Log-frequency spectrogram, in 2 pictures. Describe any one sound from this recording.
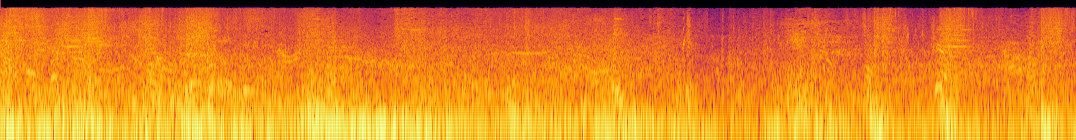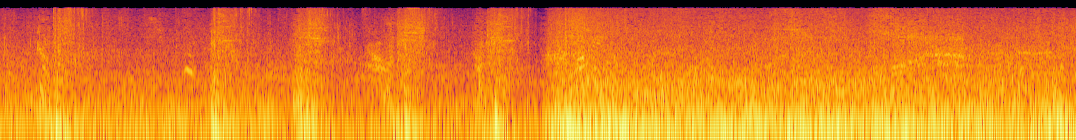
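Energy beams crackle and roar in a loud fight.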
